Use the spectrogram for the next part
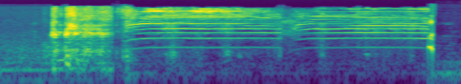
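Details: Domestic cat letting out a long, drawn-out wailing meow held at a steady pitch for about three seconds, with a brief break in the middle, after a short burst of rustling noise.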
